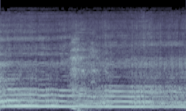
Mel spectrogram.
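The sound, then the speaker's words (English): Someone imitates the roaring engine of a motorboat on a lake with their voice, a loud, steady buzzing drone with a rough harmonic growl that holds for about three seconds, briefly surging partway through. “But the other thing is when people bring them to lakes and people are, it's supposed to be quiet and it's supposed to be relaxing, fishing, wading in the water.”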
